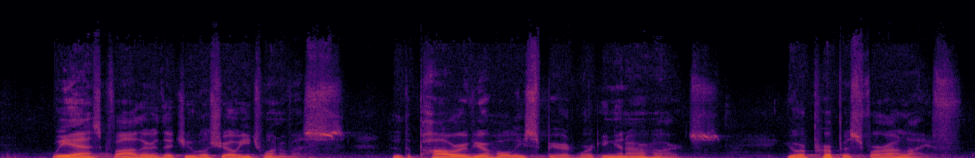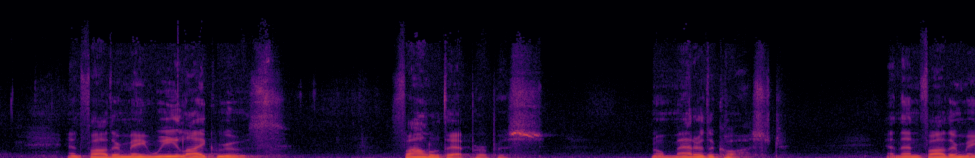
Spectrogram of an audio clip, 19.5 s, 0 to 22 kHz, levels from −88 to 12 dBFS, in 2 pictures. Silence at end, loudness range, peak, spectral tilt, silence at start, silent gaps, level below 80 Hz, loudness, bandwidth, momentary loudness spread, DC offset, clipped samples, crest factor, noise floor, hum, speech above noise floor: 0 s; 5 LU; -14 dBFS; -6.5 dB/octave; 0.05 s; none; -64 dBFS; -32 LUFS; 17 kHz; 16 LU; under 0.1%; under 0.1%; 18 dB; -64 dBFS; none; 33 dB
